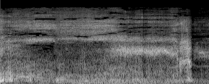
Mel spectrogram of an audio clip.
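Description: A person's drawn-out cry of alarm on slipping on loose riprap rocks. It starts suddenly and lasts nearly two seconds.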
